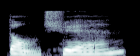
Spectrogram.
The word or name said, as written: Dong Quan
